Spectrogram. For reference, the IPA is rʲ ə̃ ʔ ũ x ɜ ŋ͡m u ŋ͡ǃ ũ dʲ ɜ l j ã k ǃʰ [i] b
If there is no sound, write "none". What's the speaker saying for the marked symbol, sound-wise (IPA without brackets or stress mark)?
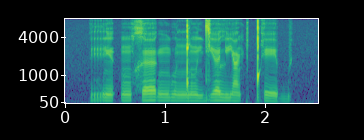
e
